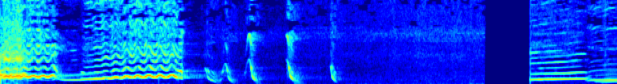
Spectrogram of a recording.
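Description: A gibbon gives loud, rich rising hoots, then a run of quick sweeping notes and more climbing whoops.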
